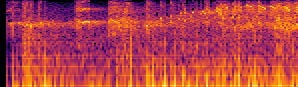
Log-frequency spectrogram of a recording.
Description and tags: A cheap Behringer Mixer and a cheap hardware effects to create some Feedbacks.
Recorded them through an audio interface and manipulated in Ableton Live with a Valhalla Vintage Verb.
Then sound design to have short ones.
Mixer, Electronics, Feedback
